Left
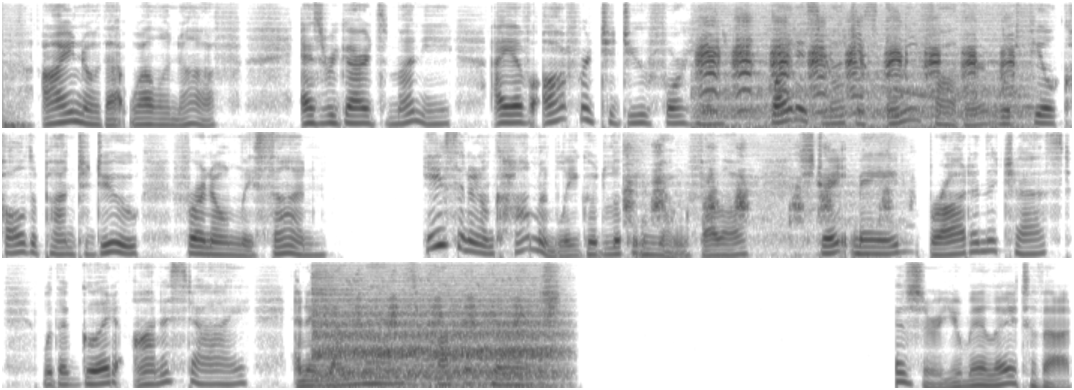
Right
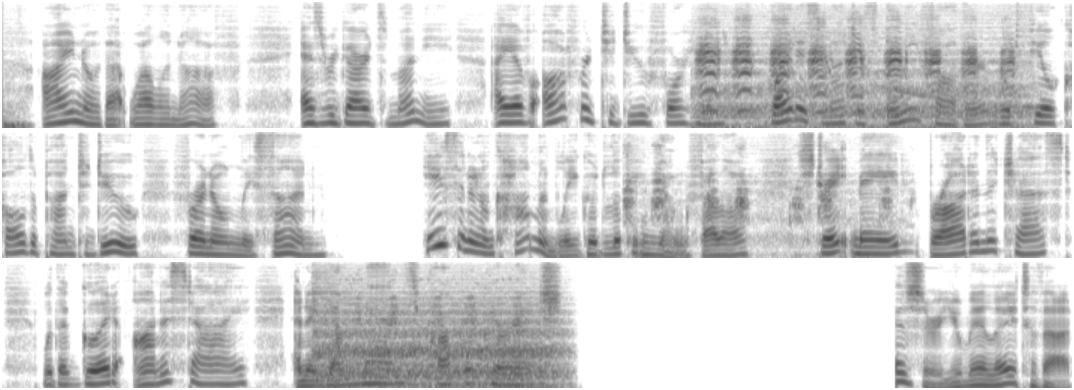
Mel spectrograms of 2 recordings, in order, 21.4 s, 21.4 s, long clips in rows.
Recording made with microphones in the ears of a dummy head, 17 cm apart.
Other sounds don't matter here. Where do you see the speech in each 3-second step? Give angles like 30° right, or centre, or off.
60° left, 50° left, 40° left, 20° left, centre, 10° right, 10° right.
